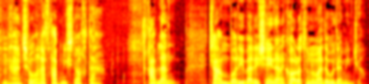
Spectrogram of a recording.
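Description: A man voicing an eager, chatty young woman in an audiobook, raising his voice higher for her. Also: sing-song, gravelly, no echo, clean studio sound. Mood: eager, friendly. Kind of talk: audiobook character reading.

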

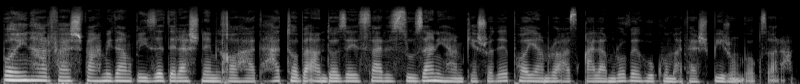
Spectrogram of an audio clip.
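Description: A woman narrating a first-person story in a calm, measured reading. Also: low voice, dry recording, studio quality.

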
